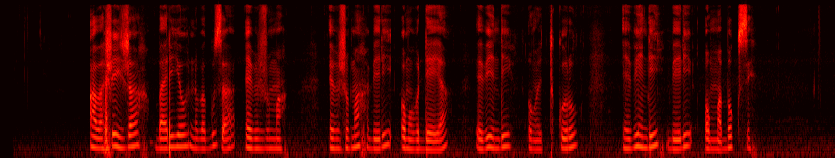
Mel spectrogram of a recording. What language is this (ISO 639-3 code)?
nyn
